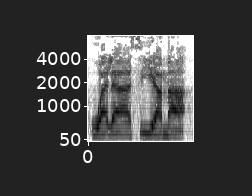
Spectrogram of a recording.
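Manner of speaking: لا سيما slow, the ي light; teacher models لا سيما with a single ي; pronunciation demo. Shown as a demonstration. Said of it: "التشديد والتخفيف". (لا سيما بتخفيف الياء)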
